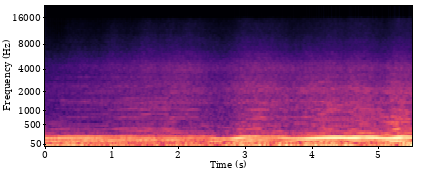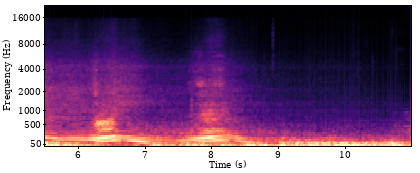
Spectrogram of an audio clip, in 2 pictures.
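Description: Tow vehicle's engine running under load as it drives off with the caravan, its pitch rising and falling several times as the revs change, dipping and climbing twice in the second half.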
